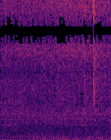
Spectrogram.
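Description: Car engine idling close by: a steady low rumble.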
